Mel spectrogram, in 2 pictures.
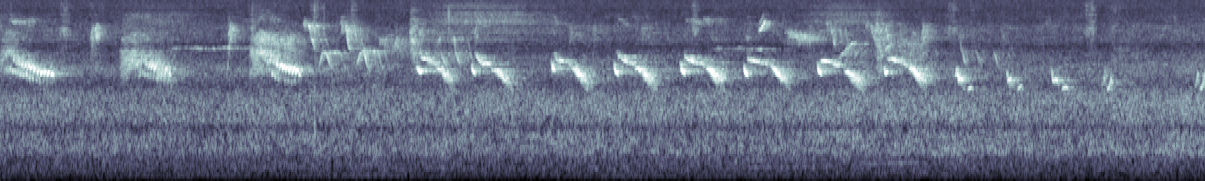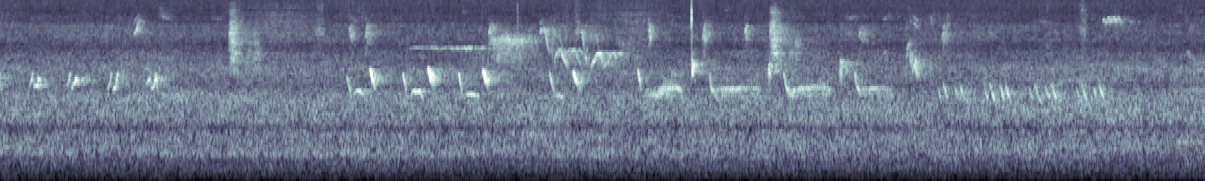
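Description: Wild birds singing and calling: a series of short downward-sliding whistled notes that speeds up and drops in pitch, then quick high chips in the second half, over a steady background hiss.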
